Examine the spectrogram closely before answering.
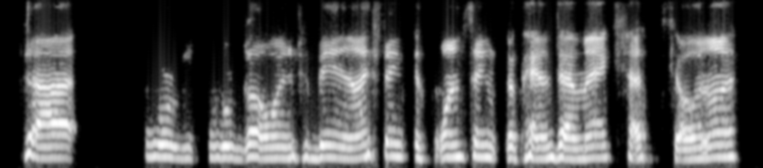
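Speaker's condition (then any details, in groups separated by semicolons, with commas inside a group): Cerebral palsy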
